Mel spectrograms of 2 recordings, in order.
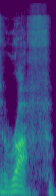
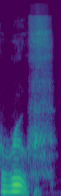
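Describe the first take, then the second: First: The vowel is short, like in rough. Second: The vowel is long, like in food. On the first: This is how a particular relative says it. "my father-in-law says rough" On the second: This is the usual way to say it. "for like roof"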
